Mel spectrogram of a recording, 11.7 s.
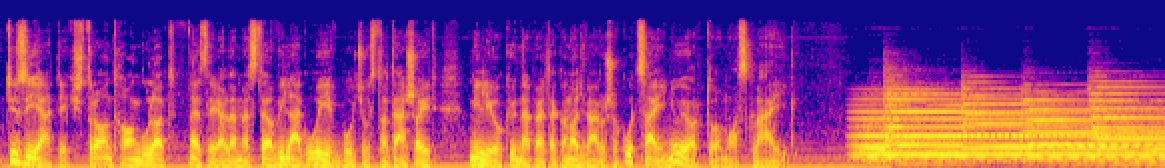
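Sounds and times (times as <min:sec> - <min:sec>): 
speech: 0:00.1 - 0:08.0
Big Ben clock tower bell chiming at midnight in London: 0:08.5 - 0:11.6.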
